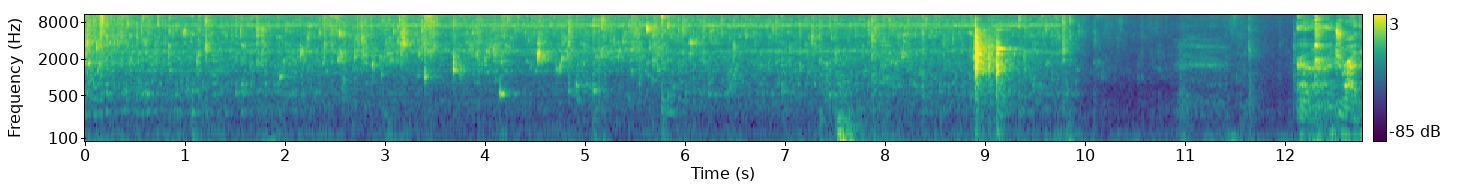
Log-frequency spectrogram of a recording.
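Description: Tap water runs into a kitchen sink as pork is rinsed under it, a steady close splash with brief clatter, stopping near the end.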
